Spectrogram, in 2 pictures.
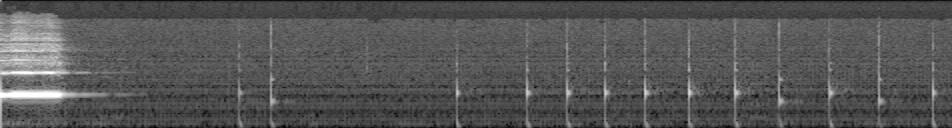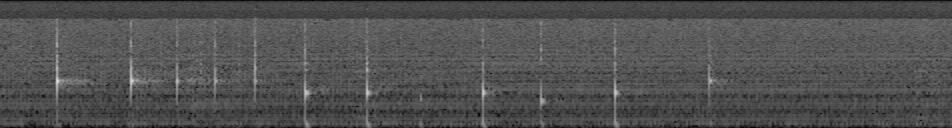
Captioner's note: flute music; tapping on flute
